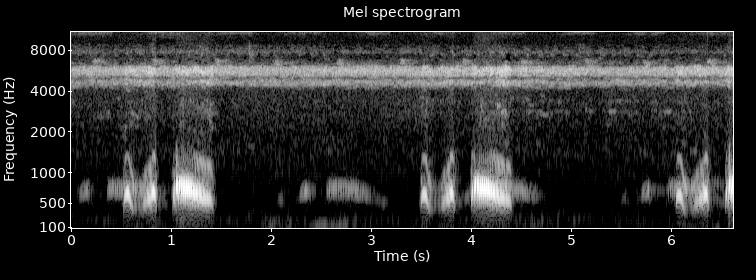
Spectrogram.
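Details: Three phrases from a wild spotted dove, each a pair of brief notes followed by a longer downward-sliding coo, about three seconds apart. A faint low murmur and a steady high tone sound in the background.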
